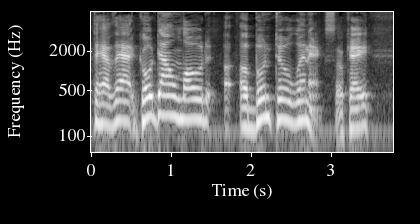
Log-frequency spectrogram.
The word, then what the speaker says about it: Ubuntu: Go download Ubuntu Linux, okay? I can't pronounce that right. So say that again. Ubuntu. Ubuntu? Ubunto. Ubuntu. Ubuntu.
